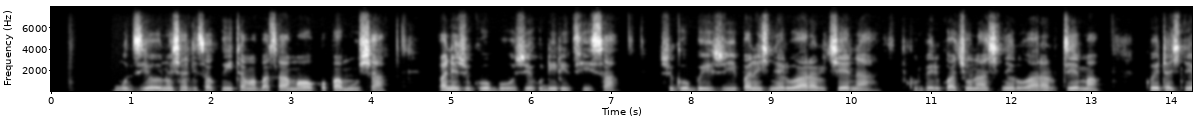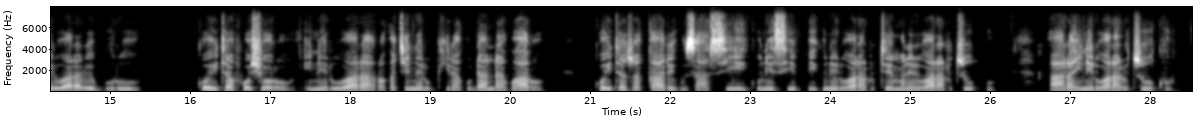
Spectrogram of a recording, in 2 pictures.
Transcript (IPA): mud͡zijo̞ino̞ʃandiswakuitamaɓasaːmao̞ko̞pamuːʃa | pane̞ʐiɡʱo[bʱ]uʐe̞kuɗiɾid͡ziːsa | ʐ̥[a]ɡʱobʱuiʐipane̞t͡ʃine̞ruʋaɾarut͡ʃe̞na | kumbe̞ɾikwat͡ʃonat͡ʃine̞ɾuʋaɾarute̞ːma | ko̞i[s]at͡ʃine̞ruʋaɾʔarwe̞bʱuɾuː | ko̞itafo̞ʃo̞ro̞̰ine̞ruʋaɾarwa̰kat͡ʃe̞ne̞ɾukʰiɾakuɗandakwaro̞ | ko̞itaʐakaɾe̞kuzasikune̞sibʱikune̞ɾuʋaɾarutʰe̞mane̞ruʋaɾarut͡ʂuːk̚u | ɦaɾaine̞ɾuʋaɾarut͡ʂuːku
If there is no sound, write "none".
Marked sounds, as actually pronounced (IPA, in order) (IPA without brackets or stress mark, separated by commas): bʱ, i, t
